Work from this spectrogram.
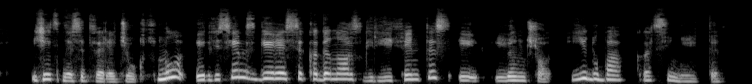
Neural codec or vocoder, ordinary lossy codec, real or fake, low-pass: codec, 44.1 kHz, 3.4 kbps, Pupu-Codec; MP3, 64 kbps; fake; 14.4 kHz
